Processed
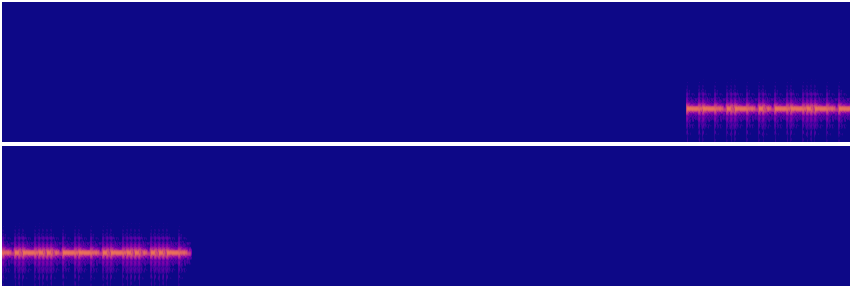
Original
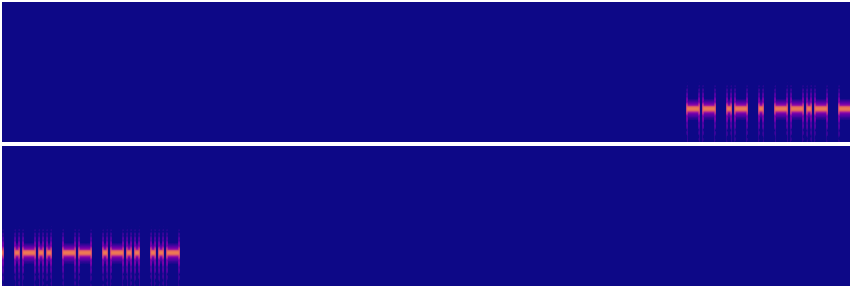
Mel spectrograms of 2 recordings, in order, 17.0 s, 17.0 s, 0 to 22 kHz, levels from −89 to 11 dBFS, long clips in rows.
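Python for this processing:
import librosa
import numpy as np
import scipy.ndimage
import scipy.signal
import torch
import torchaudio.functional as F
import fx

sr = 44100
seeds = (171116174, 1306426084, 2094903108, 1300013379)

y = fx.rev_gated(x, sr, seeds[0], gate_ms=130, shape='falling', drr_db=2.5)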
